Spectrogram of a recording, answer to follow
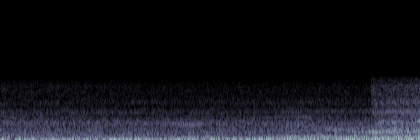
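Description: Freestyle motocross dirt-bike engines running at a distance under a steady low rumble; near the end a brighter, louder engine note comes in.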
